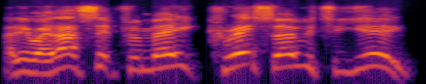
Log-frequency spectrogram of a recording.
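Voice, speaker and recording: A man's voice: extremely high pitch, fast talker, dry recording. Emphatic man with a dull, dry sound. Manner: emphatic, answers own rhetorical questions. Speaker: presenter. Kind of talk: promotional webinar talk.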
